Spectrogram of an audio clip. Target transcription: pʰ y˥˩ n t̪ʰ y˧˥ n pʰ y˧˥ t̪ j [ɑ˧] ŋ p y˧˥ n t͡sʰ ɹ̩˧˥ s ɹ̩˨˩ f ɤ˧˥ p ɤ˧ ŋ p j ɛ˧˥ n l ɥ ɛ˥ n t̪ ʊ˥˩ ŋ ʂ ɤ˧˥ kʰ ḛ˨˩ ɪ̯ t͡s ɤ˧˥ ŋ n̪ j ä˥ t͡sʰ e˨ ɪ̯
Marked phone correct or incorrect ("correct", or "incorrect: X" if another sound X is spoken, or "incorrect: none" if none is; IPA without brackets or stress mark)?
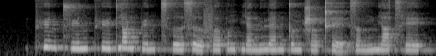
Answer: correct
